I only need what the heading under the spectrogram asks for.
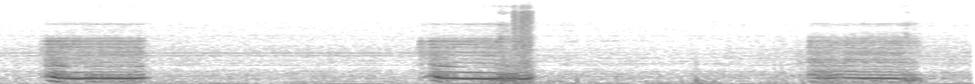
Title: The sounds of Snoring Bulldog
